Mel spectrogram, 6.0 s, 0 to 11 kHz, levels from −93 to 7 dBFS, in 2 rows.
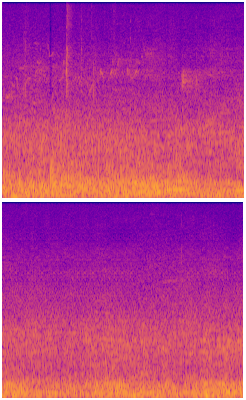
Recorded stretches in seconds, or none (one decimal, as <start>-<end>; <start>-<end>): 0.0-1.8; 4.7-5.2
